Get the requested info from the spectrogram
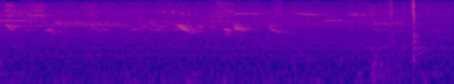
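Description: Faint birds chirping outdoors, short high whistled notes and chirps scattered through, over steady low background noise, with a single light click about five seconds in.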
